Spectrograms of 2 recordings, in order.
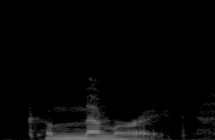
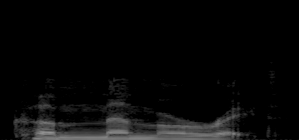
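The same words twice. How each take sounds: First: Said in the usual way. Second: Commemorate drawn out slowly, MEM stressed; stress on second syllable. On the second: Shown as a demonstration. Teacher modelling pronunciation, Commemorate slow with second syllable stressed. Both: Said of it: "stress is on that second syllable".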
